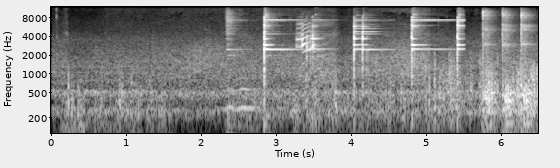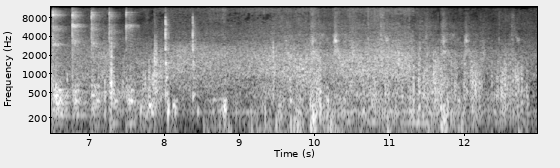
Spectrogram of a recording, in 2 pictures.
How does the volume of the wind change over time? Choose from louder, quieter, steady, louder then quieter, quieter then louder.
louder.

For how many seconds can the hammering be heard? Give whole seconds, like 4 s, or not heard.
6 s.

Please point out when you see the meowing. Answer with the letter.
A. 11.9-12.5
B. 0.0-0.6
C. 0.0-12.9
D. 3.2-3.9
D.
